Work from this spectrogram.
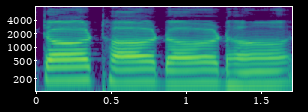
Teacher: मूर्धा से टवर्ग का उच्चारण होता है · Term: मूर्धन्य व्यंजन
